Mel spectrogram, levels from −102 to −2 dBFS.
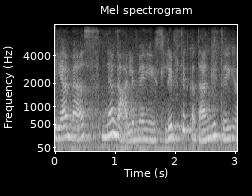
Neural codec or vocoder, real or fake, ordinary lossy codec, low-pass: none; real; Opus, 24 kbps; 7.2 kHz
